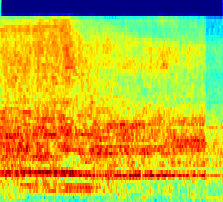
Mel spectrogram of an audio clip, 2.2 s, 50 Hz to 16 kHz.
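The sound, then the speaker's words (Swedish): A Formula 1 race car engine roars at high revs during the Japanese Grand Prix, a steady, loud, buzzing whine held throughout with slight pitch wavering, as if heard trackside or from an onboard feed. “Klippet här kommer inte överraskande från Viasat Motor. Japans Grand Prix avgjordes i helgen som gick.”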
